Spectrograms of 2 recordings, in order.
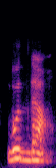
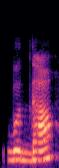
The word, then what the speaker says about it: Buddha: That was dental. Um, but just the little aspir sound coming out after it. Buddha. Budda. That was much better. Okay, we can have the authentic Indian pronunciation from Shellaka.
